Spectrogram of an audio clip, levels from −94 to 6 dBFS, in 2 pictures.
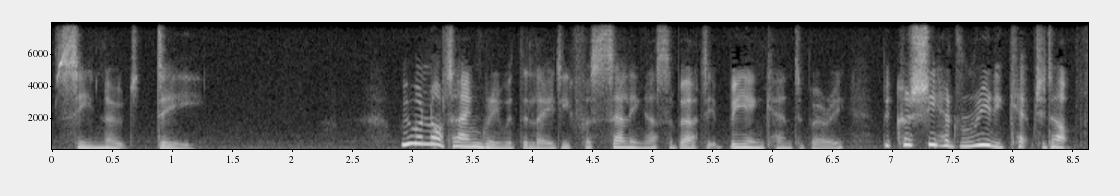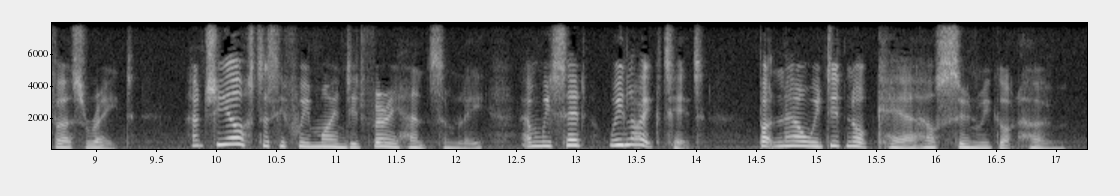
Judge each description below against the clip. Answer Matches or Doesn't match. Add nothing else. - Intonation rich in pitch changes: Matches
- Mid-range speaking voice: Doesn't match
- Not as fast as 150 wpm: Doesn't match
